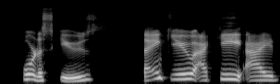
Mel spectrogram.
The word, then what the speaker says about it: Fortescue: a group and she got it from florian fordeski fortescues thank you i key i that's a mouthful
